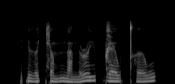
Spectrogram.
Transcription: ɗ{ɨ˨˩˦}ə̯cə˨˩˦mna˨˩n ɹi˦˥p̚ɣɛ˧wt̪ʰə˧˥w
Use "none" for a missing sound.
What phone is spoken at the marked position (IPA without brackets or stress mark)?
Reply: ɨ˨˩˦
